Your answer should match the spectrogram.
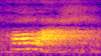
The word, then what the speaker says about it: colar: Como, por exemplo, quando a gente tem um verbo assim, colar, de colar uma coisa na outra, ou colar de adereço, né? Esse R aqui, ele não é pronunciado, né?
